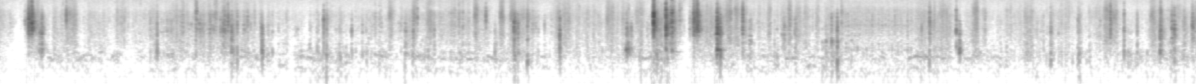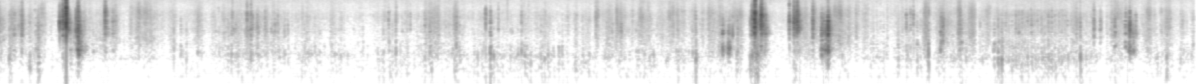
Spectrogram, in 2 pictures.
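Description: Wires and plastic parts click and rustle under working hands.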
